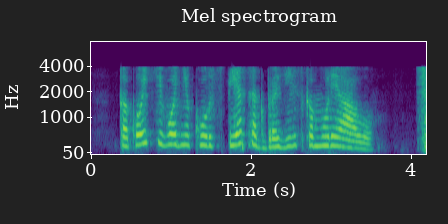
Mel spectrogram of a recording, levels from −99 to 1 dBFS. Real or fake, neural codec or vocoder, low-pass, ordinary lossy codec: fake; codec, 16 kHz, 4 kbps, FreqCodec, smaller model; 7.2 kHz; AAC, 16 kbps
